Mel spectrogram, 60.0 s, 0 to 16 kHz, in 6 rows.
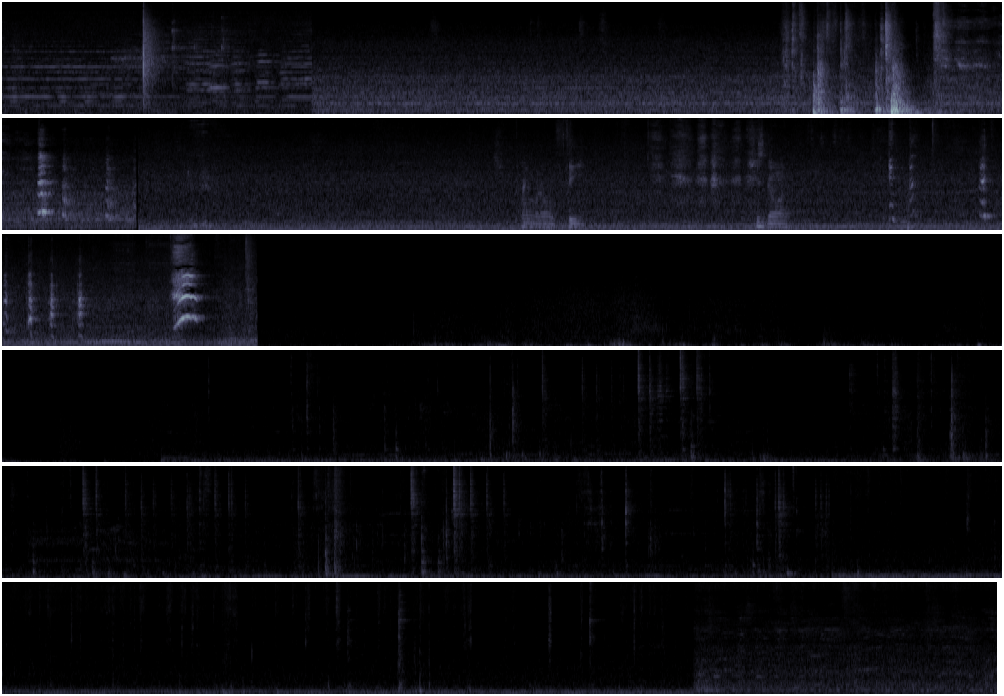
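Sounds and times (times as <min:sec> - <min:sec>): kittens tapping and rustling on carpet: 0:38.4 - 0:57.0.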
